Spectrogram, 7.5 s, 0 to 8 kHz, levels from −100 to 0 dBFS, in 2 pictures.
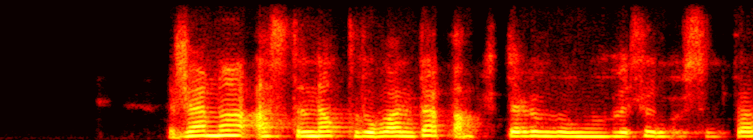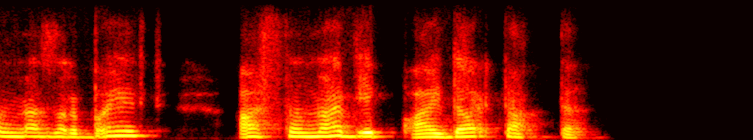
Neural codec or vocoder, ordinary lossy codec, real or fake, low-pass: codec, 16 kHz, 1 kbps, FunCodec, trained on LibriTTS, 50 frames a second; Opus, 16 kbps; fake; 7.2 kHz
